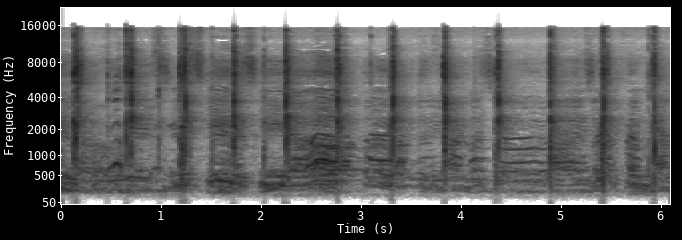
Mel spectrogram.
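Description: A group of voices singing a song together in time with steady hand clapping, about two claps a second.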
